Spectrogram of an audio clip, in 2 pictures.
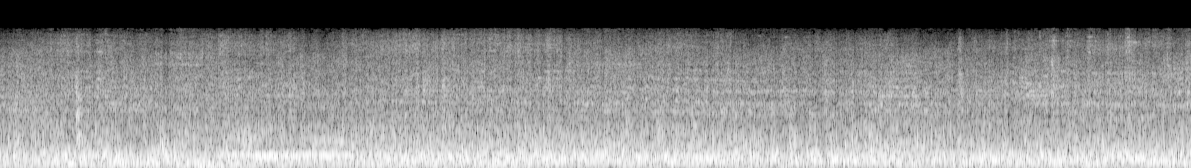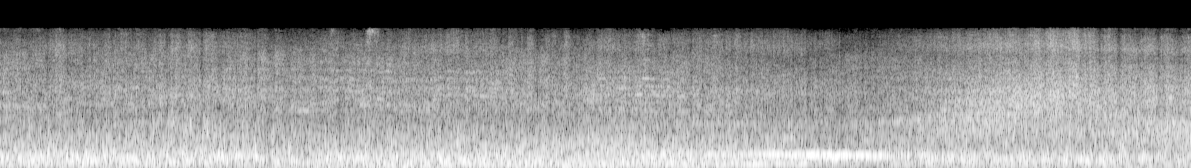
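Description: Freight cars of a fast-moving train passing close by: a loud, steady rumble of steel wheels on the rails, with clickety-clack as the trucks cross rail joints.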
